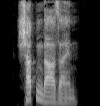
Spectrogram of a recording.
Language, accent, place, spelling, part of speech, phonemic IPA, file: German, Germany, Berlin, Schattendasein, noun, /ˈʃatənˌdaːzaɪ̯n/, De-Schattendasein.ogg
- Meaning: shadowy existence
